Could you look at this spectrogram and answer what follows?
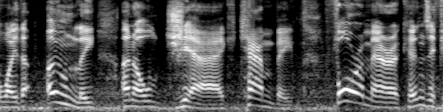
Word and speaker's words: Jag: that only an old jag can be for americans if you're unaware the correct spelling is a j five a's and a g and it rhymes with swag the engine although not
